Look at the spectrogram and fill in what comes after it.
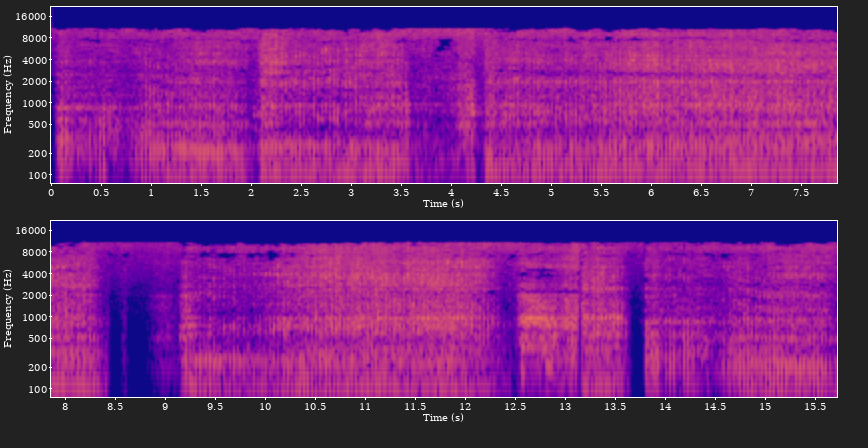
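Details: Family of lions at Luangwa Valley feeding and playing: nearly continuous heavy rumbling growls and snarls, broken by a few short pauses.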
